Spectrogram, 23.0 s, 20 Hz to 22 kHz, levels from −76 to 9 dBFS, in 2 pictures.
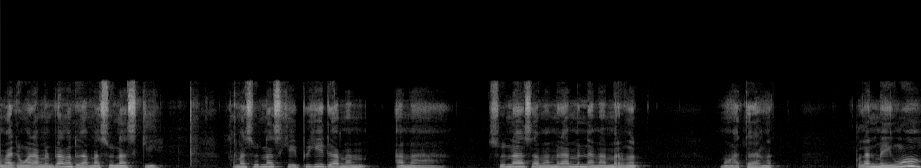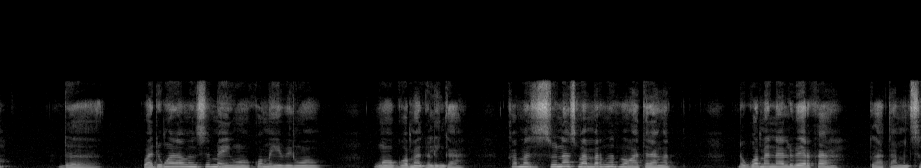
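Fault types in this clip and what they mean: Dolby Digital compression: The speech is dull throughout, with nothing above about 11.5 kHz, and a rough, fluttering noise clings to voiced sounds. The likely cause is AC-3 coding at a low rate, which fits roughly 64 kbps, where the encoder narrows the band and leaves many frequency lines to be filled with dither noise.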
